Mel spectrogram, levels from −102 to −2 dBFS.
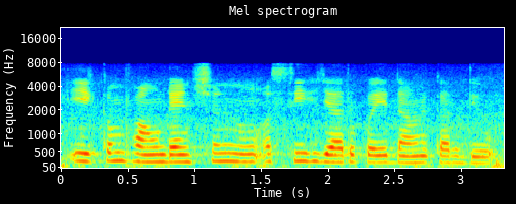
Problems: none marked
